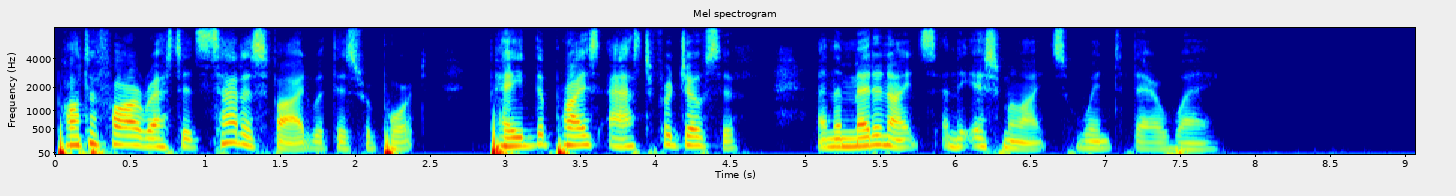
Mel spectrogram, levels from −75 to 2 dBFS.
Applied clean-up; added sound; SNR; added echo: none; none; none; none.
